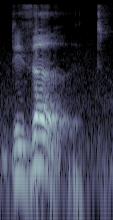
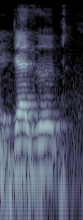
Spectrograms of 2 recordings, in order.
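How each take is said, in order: First: The stress is on the second syllable. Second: The stress is on the first syllable. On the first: It is used as a verb. "Verb के रूप में जब use करेंगे तो पढ़ेंगे dessert" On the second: It is used as a noun. "Noun के रूप में जब इसको यूज करेंगे तो पढ़ेंगे डेजर्ट"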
